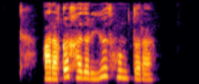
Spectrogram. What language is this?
Bashkir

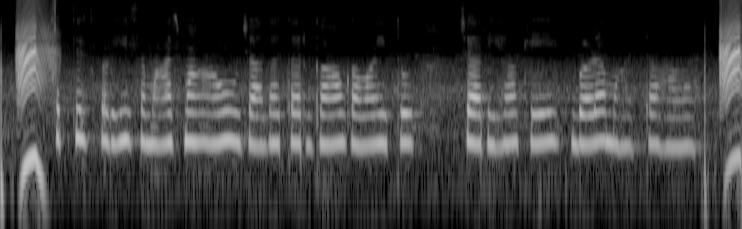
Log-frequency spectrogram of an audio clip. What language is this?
Chhattisgarhi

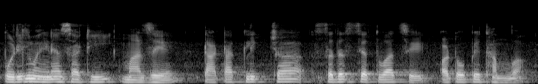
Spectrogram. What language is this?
Marathi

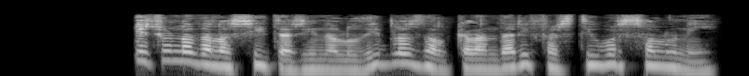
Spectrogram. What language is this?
Catalan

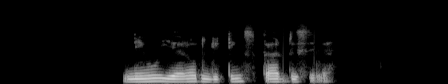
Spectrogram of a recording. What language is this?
Assamese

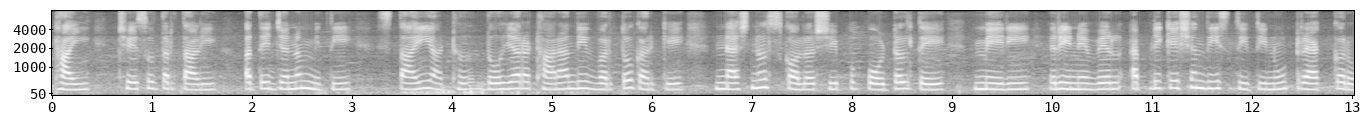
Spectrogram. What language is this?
Punjabi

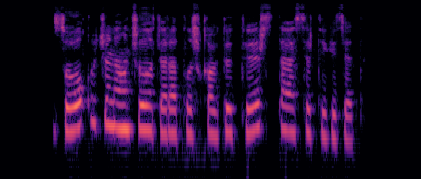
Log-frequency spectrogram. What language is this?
Kyrgyz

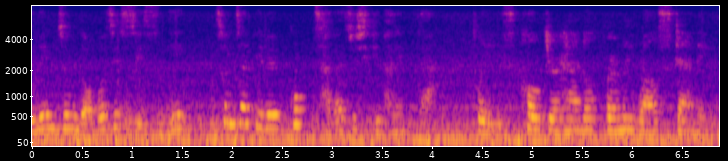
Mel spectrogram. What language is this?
Korean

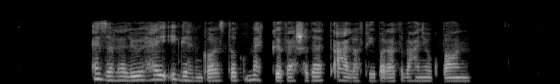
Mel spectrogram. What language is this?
Hungarian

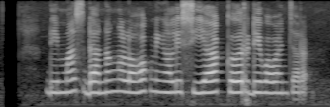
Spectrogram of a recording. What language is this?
Sundanese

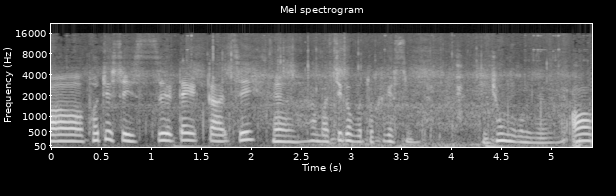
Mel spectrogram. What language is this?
Korean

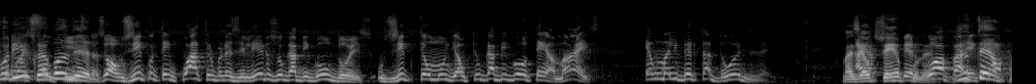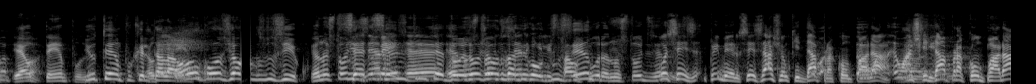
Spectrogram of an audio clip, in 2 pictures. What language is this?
Portuguese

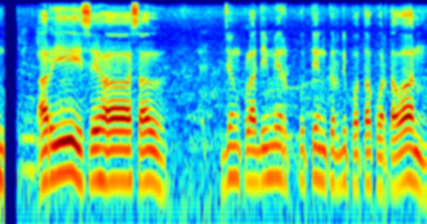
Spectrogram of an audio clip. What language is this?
Sundanese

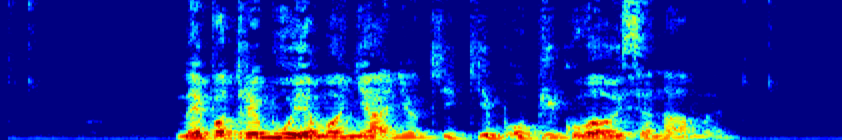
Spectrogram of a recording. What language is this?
Ukrainian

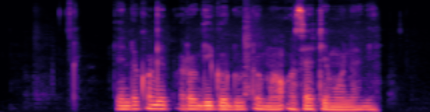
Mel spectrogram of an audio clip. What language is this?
Luo (Kenya and Tanzania)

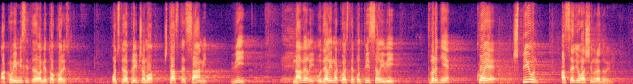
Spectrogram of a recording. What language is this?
Serbian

